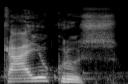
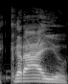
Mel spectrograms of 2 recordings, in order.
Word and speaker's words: Caio Cruz: Caio Cruz. Reza a lenda que teve um guacha verso que eu li, Craio, Crao Cruz, mas eu nego isso.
